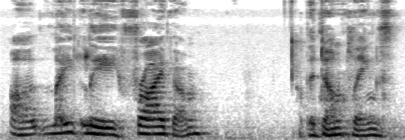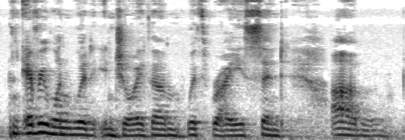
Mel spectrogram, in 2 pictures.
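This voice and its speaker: Somewhat breathy and dark, mellow in tone, a woman speaks at a very slow pace with a very deep, low pitch and ordinary pitch variation, with audible room echo around her. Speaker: senior cookbook participant. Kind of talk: personal reminiscence. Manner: hesitant, many fillers.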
